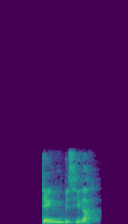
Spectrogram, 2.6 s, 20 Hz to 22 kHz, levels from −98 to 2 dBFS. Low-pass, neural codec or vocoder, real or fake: 7.2 kHz; none; real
